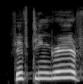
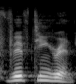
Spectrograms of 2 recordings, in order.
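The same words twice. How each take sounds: First: A much higher, louder stunned question; shocked disbelief. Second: Said in the usual way. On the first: Retold or imitated. Friend hearing the check amount, shocked high question. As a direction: gasp it out like you can't believe the number.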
